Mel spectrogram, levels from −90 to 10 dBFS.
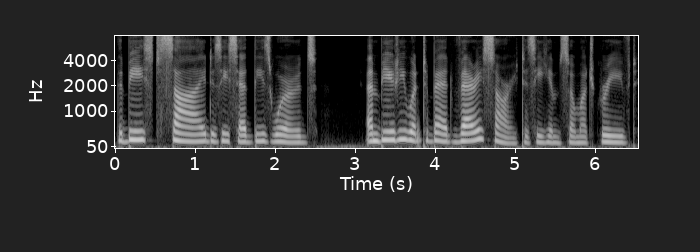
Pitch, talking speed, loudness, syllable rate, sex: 185 Hz, 195 wpm, -20 LUFS, 4.6 syllables/s, female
